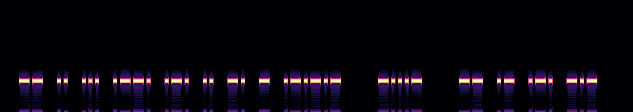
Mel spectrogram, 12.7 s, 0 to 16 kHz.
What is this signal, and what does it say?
Morse code, heard as a keyed tone, about 18 wpm, spaced as for 15 wpm, 1000 Hz. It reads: MISPRINT. <BT> MARK
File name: qotdfiles / 15wpm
